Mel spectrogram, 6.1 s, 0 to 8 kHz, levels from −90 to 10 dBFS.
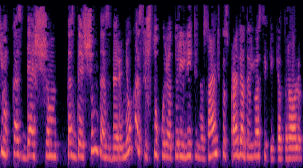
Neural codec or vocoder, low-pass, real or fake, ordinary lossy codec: vocoder, 22.05 kHz, 80 mel bands, WaveNeXt; 7.2 kHz; fake; MP3, 32 kbps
